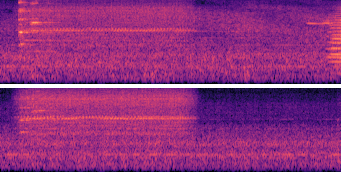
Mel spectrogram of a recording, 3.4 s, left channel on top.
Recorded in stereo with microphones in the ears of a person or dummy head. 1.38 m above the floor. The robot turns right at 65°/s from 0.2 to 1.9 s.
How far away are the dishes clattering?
About 2 m.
